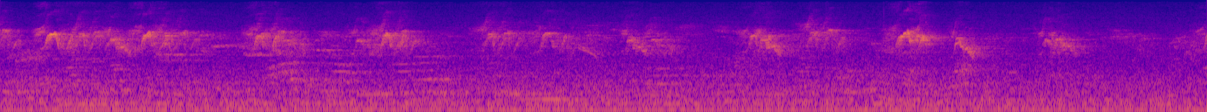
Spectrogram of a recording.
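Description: Many small birds chirping together: short, high chirps that fall in pitch, several a second and overlapping.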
